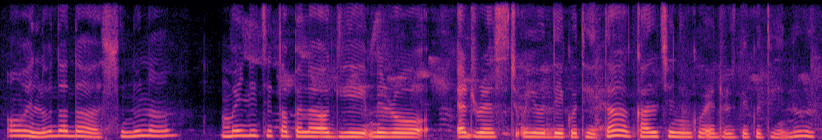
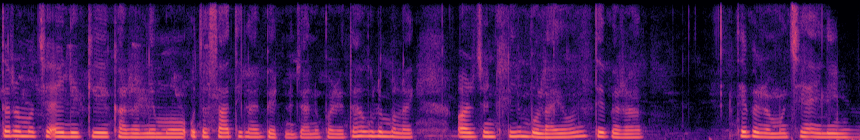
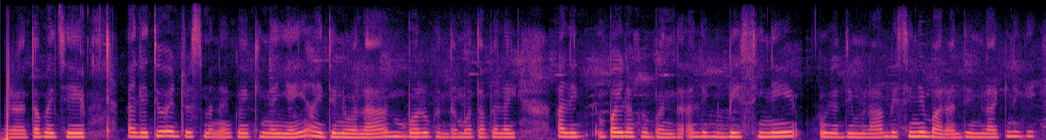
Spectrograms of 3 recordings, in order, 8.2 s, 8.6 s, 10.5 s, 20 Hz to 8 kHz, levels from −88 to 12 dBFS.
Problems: background sounds at intervals, low volume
